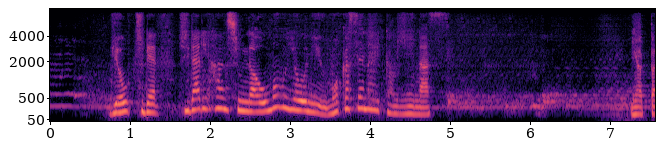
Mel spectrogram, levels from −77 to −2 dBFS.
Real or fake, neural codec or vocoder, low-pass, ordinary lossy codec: fake; codec, 16 kHz, 1.1 kbps, Voila-Tokenizer; 7.2 kHz; none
